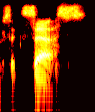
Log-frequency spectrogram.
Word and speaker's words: success: job after the pandemic same thing here stress goes second syllable so success um yeah I've you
